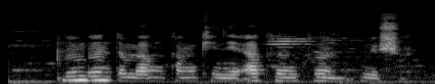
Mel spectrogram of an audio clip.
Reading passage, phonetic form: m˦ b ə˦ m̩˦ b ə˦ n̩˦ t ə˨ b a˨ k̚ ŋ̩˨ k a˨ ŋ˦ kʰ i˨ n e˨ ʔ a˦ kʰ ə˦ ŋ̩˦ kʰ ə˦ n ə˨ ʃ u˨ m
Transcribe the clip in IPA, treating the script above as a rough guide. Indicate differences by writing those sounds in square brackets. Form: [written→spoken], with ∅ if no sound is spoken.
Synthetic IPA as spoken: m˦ b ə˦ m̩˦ b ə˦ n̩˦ t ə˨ [b→m] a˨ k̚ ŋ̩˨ k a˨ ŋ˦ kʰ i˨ n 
